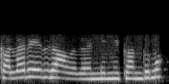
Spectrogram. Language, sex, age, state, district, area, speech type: Telugu, female, 18-30, Telangana, Sangareddy, rural, conversation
